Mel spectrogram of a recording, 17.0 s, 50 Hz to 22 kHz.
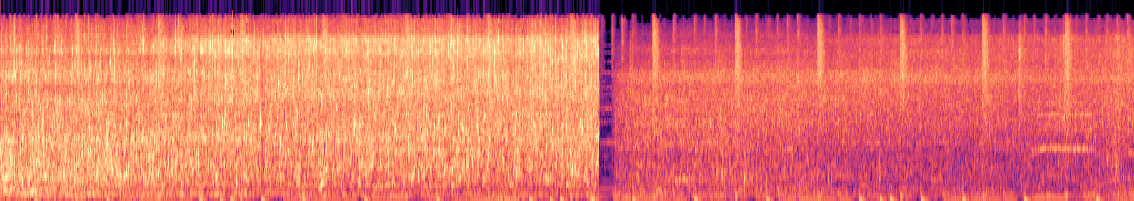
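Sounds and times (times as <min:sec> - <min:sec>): river rushing over rocks: 0:00.0 - 0:09.0.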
